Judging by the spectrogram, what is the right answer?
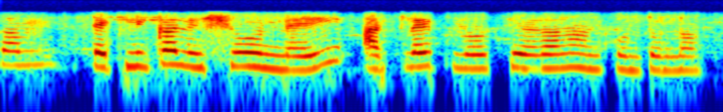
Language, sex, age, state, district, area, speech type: Telugu, female, 18-30, Telangana, Vikarabad, urban, conversation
